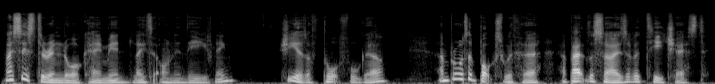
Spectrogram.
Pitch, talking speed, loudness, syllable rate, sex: 115 Hz, 245 wpm, -21 LUFS, 5.4 syllables/s, male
